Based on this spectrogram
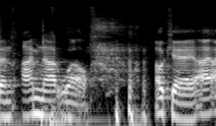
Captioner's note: laughs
